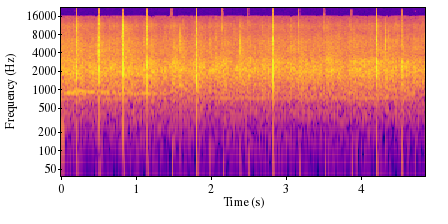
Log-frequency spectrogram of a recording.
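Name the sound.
audience clapping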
